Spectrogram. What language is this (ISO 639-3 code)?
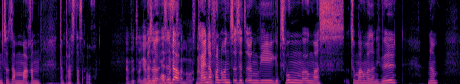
deu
